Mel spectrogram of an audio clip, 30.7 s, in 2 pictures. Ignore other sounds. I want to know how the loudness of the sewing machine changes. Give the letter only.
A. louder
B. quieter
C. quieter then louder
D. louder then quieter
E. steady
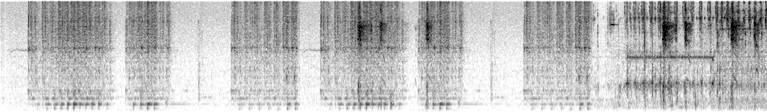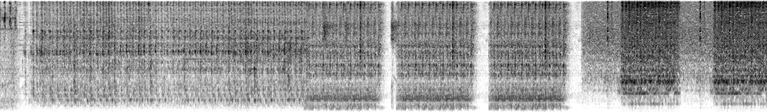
A.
